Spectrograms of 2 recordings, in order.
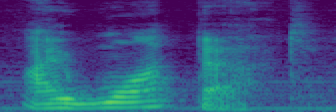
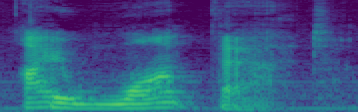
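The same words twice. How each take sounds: No difference in how they are said.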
